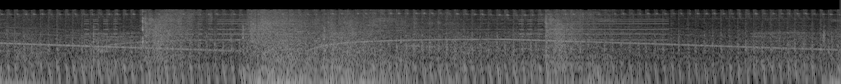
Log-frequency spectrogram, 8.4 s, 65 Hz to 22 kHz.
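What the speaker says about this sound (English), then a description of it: "I'm in a helicopter." A helicopter in the video game GTA 5 drones steadily with a continuous rotor hum, joined by a rising and falling siren-like whine and a few bursts of noise.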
